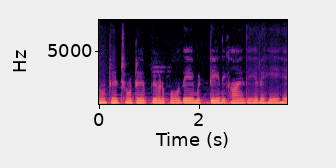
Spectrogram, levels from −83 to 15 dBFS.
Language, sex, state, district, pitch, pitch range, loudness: Hindi, female, Chhattisgarh, Raipur, 180 Hz, 175-185 Hz, -11 LUFS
